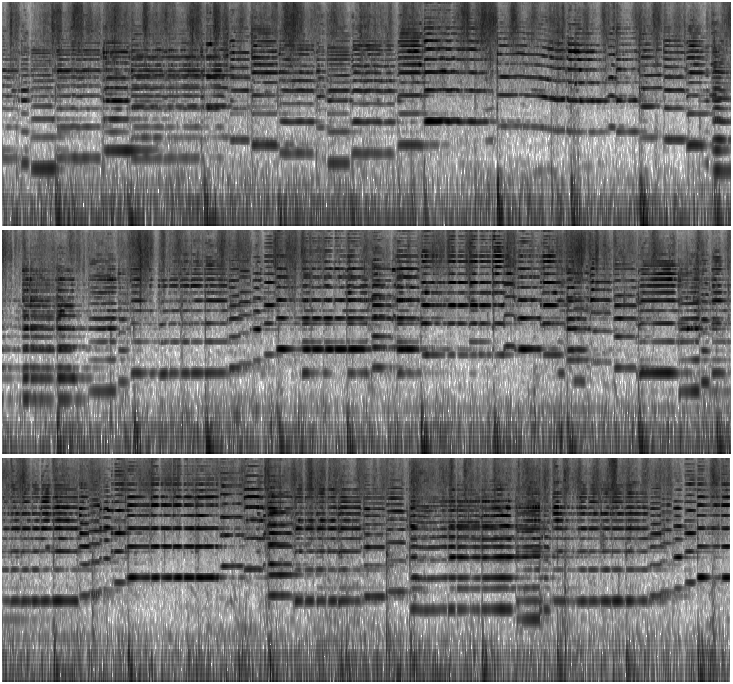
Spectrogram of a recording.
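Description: Solo fiddle playing an old-time folk dance tune, one melody line of moving and held notes.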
